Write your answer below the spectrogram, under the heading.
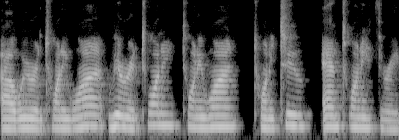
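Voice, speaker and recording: In a New York accent, a woman talks at medium pitch and a fairly quick pace with fairly even intonation, in a very clean recording with a silent background. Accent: New York American. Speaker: university administrator. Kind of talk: conference presentation. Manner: fast.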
